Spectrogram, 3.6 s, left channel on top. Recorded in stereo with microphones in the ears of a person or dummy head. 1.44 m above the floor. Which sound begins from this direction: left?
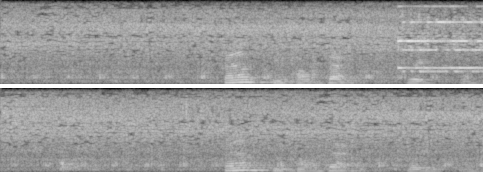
A woman speaking, at 1.7 s.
